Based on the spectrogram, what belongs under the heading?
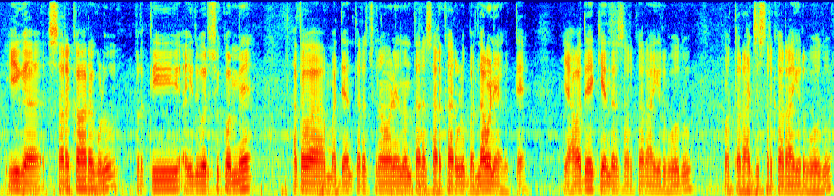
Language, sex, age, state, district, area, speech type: Kannada, male, 45-60, Karnataka, Koppal, rural, spontaneous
